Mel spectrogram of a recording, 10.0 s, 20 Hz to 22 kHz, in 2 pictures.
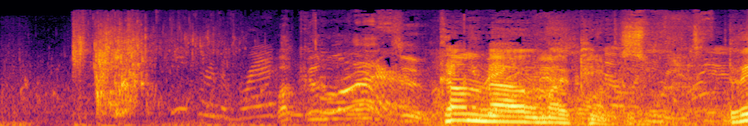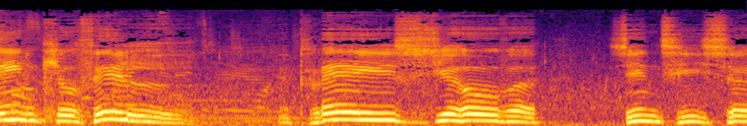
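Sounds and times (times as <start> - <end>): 
tree branch thrown into water splashing: 0.4 - 1.4
speech: 1.7 - 9.9.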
